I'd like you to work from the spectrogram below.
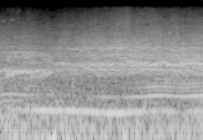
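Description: A Renault WTCR race car in the RaceRoom game at the Nürburgring slides under braking, steady tire skidding over a droning engine tone, loud and continuous for about two seconds without talk.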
